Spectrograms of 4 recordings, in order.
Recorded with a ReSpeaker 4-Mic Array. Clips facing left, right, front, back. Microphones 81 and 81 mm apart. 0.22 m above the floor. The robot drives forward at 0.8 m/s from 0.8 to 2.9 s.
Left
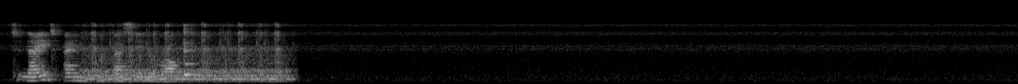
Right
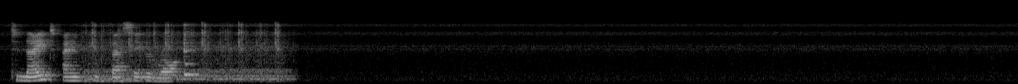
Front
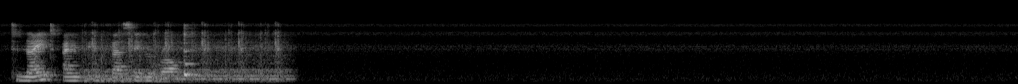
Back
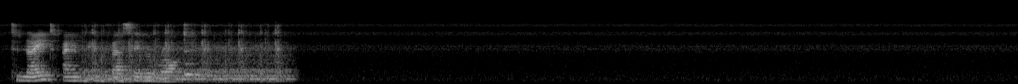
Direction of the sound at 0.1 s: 90° right.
